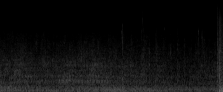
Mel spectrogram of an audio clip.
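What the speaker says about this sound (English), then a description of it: "So we have another airplane coming in." Airplane passing over a battlefield in the World War II game Hell Let Loose, a steady broad engine drone holding at even loudness throughout, rising slightly at the very end.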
